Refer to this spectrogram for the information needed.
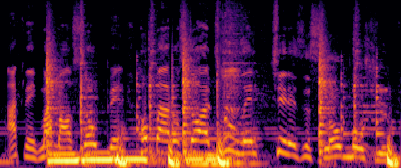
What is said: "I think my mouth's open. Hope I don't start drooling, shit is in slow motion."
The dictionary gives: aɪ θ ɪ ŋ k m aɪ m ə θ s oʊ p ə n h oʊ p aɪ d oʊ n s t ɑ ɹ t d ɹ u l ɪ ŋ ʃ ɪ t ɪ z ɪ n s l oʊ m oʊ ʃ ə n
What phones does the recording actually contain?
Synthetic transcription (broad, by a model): aɪ θ ɪ ŋ k m aɪ m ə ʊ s oʊ p ə n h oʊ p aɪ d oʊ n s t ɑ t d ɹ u l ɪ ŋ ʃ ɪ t ɪ z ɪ s l oʊ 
